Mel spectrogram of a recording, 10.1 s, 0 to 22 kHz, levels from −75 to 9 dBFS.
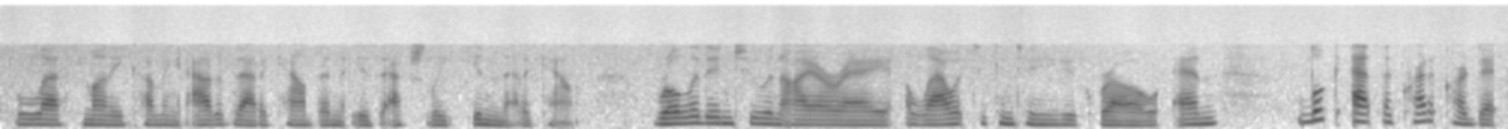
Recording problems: high frequencies cut off; noticeable; nothing above 5.5 kHz
wind noise on the microphone; occasional gusts; 15 dB below the speech
hiss; noticeable; throughout; 15 dB below the speech

